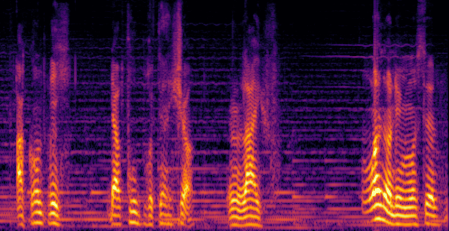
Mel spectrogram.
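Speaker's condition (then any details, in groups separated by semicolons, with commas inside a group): Cerebral palsy, severe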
